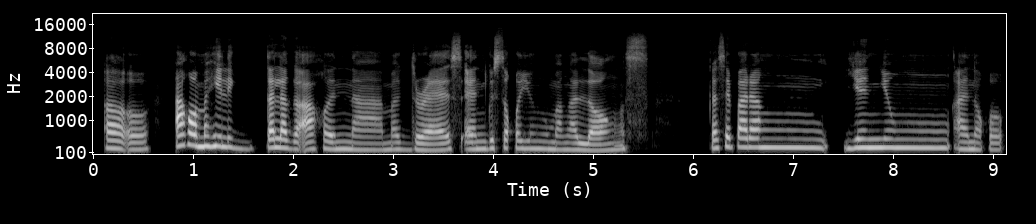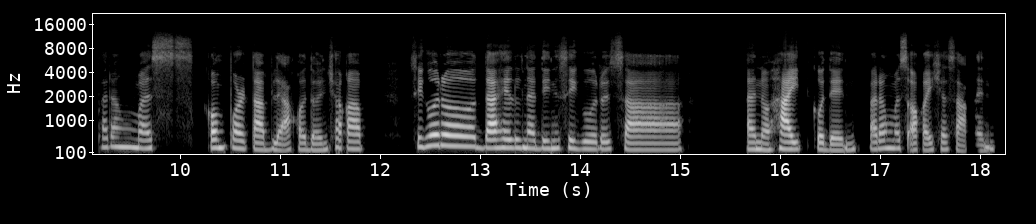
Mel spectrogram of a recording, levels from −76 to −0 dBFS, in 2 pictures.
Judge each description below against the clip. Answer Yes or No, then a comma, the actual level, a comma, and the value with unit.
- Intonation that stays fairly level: No, average, 3.6 semitones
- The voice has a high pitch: Yes, high, 210 Hz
